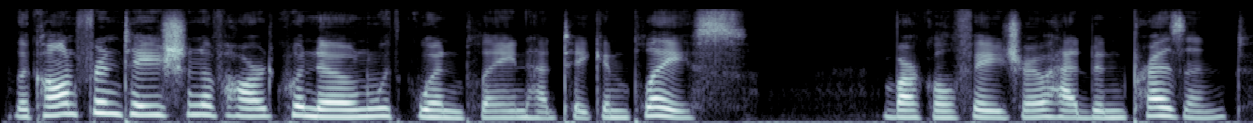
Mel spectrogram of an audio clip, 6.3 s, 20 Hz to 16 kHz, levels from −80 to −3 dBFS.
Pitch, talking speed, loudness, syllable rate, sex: 225 Hz, 125 wpm, -16 LUFS, 5.0 syllables/s, female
